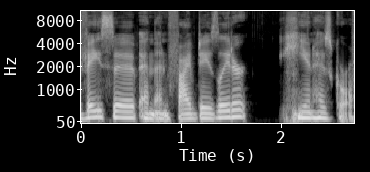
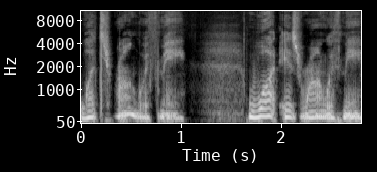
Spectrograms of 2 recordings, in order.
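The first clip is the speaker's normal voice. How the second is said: put-on hysterical sobbing. Retelling breaking down while calling mom: retelling own hysterical crying.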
